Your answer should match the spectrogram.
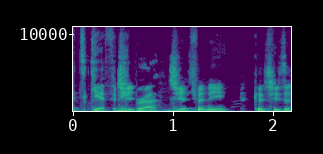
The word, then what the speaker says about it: Giffany: Maybe it's pronounced Giffany? It's Giffany, bruh.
